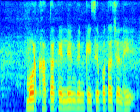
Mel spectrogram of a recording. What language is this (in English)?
Chhattisgarhi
